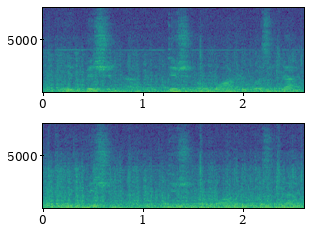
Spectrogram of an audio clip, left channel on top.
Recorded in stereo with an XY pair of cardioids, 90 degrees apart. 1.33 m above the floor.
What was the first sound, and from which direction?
A man speaking, 65° left.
